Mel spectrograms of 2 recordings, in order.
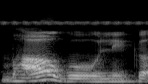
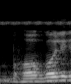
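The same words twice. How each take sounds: First: भौगोलिक opened with "bhau", very slow; drawn-out "au" in भौगोलिक; corrected pronunciation. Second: भौगोलिक opened with "bho"; mispronounced भौगोलिक. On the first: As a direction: say भौगोलिक as "BHAA-o-go-lik", lower. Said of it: "औ की मात्रा होनी चाहिए". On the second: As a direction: say भौगोलिक as "BHOH-go-lik". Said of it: "भौगोलिक नहीं". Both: Shown as a demonstration.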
